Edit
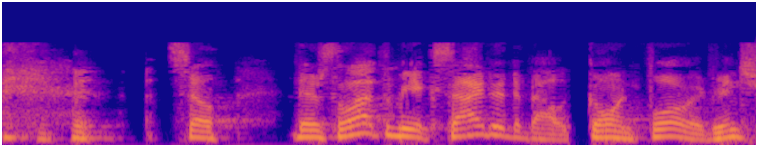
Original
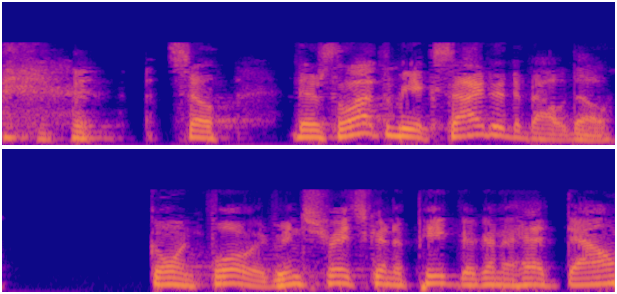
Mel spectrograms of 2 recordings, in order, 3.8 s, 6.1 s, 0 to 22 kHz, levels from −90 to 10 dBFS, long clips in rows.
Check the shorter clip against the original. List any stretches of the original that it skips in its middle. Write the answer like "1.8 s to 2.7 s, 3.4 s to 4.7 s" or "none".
2.8 s to 3.7 s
